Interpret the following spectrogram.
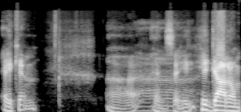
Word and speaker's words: Achan: not supposed to, and his name in Hebrew is Achan. But nobody says that, and they pronounce it in English. They say like Achan, and so he got on me about that.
